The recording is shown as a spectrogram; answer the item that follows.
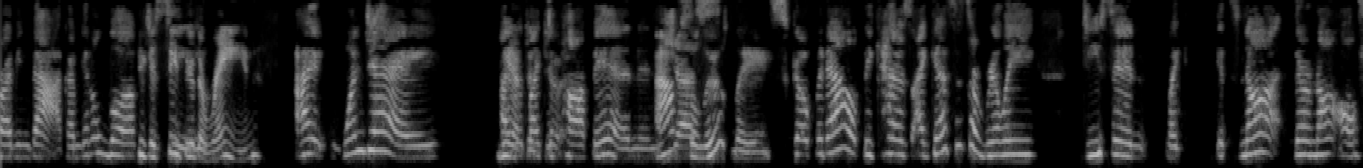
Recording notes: back in the car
